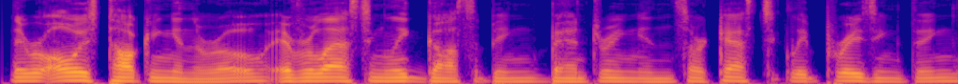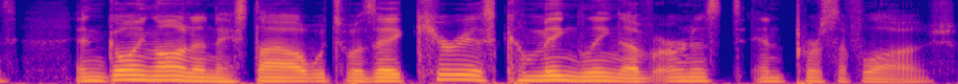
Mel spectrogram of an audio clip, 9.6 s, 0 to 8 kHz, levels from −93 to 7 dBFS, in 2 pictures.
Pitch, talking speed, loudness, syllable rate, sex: 125 Hz, 180 wpm, -20 LUFS, 5.8 syllables/s, male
